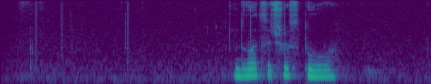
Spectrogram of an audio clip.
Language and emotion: Russian, neutral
